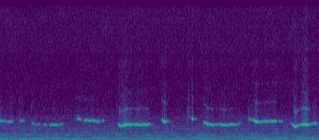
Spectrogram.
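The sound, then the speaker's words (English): Someone whistles a slow, wandering melody of sustained notes with gentle slides between pitches, fairly clear and steady over a low background hum, with no talking. “And is the dude still whistling?”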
